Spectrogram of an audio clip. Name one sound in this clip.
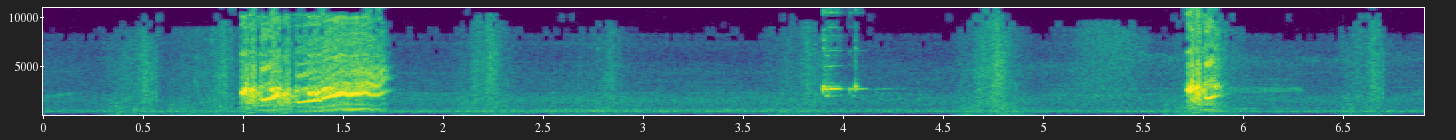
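A large bird screeches loudly.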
